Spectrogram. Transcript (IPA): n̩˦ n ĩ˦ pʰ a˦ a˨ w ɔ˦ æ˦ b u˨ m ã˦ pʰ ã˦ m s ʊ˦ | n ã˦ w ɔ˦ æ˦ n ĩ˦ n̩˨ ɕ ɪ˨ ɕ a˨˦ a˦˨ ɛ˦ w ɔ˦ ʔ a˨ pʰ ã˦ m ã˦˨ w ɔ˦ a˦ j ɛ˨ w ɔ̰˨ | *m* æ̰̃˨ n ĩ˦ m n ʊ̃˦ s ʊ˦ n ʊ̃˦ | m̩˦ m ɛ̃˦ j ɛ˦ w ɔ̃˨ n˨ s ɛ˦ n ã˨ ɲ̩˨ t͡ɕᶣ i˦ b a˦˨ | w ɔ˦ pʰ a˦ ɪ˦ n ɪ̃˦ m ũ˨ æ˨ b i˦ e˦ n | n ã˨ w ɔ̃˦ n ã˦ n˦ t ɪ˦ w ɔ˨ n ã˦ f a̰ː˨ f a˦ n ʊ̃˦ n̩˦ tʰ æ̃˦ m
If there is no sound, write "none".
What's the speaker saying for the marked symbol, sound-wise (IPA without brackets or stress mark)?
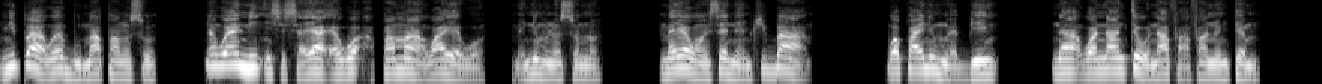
m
